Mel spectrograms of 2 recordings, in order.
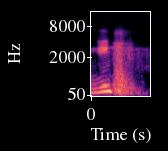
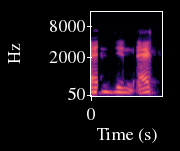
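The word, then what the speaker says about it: nginx: Kemudian yang ketiganya ada, bacanya apa itu, Nging? Kemudian X. Ya, oke. Engine X ya.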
